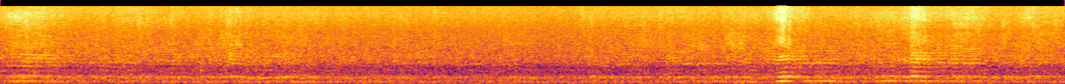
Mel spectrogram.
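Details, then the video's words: Honeybee swarm out of its hive, a dense continuous buzzing hum with steady low drone bands and brief louder passes of individual bees near the microphone around eight and nine seconds. "bees therapy swarm natural buzzing sound"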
